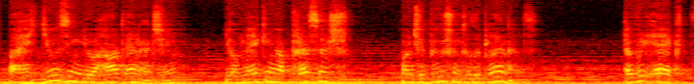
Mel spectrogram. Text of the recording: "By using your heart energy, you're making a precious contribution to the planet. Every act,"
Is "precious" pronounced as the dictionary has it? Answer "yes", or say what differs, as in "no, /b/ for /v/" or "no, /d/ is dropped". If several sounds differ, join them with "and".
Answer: no, /s/ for /ʃ/ and /ʃ/ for /s/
